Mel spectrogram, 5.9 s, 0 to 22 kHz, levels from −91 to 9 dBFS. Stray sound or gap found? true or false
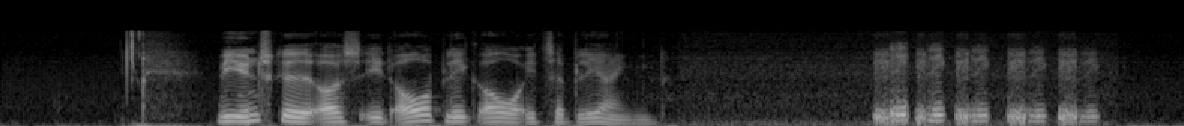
true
